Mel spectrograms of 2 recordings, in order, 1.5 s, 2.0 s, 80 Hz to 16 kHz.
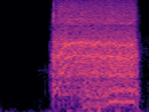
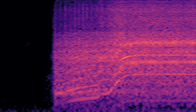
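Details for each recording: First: Hilti SID 4-A22 impact driver losing power: high-pitched motor run under a second with uneven rough knocking; drywall dust fouling the switch and motor, fixed by cleaning with contact cleaner. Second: Hilti SID 4-A22 cordless impact driver after teardown and motor cleaning with contact cleaner, previously losing power and noisy: smooth motor whine rises in pitch and holds steady with no rattle or grind; running properly after repair.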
